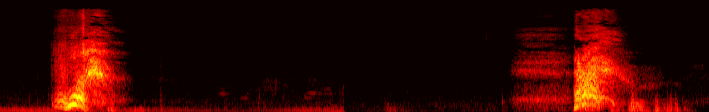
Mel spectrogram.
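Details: Person allergic to strong smells who sneezes a lot before Christmas: two loud, explosive sneezes, the second preceded by an audible in-breath, separated by quiet.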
